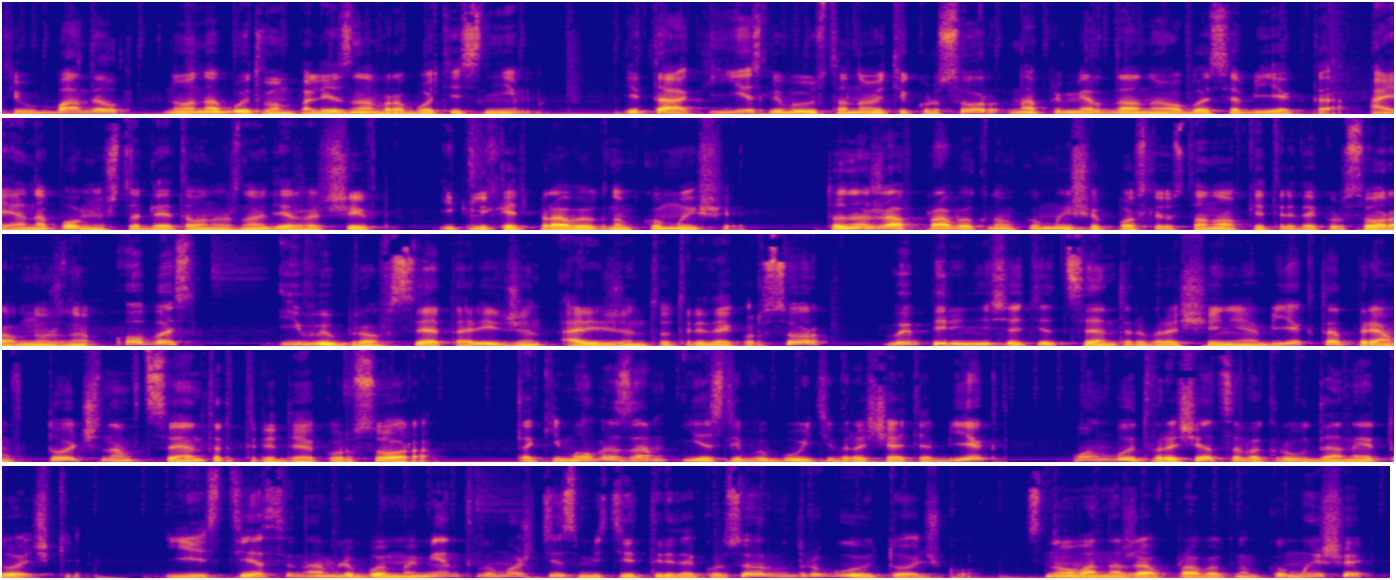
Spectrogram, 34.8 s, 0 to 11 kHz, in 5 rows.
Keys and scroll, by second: 21.0 r, 25.5 ctrl+z, 26.5 Escape.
